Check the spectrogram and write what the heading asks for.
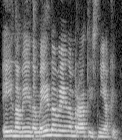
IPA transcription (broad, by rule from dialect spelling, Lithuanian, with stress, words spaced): ˈɛɪnɐm ˈɛɪnɐm ˈɛɪnɐm ˈɛɪnɐm ˈrɑːtɐɪs ˈnʲiɛkɐɪp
